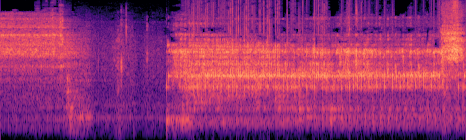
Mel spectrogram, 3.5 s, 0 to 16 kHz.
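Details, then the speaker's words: Lathe turning a 4x4x4 inch wood blank for a lidded box: steady hissing cut with loose uneven tapping about three per second on the gouge; blank not yet round or true, tapping stops once smooth. "So you can hear the tapping. When it's not quite round, when it's not quite true yet, you'll hear it tapping."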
